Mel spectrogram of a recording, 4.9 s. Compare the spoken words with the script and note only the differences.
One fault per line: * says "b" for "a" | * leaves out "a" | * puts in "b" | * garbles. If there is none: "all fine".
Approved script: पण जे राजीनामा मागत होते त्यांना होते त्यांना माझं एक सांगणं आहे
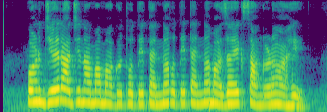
all fine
